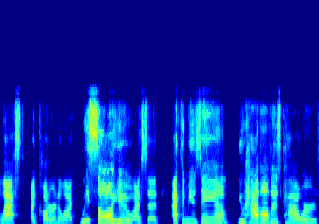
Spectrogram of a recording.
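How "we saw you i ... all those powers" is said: triumphant accusation. Acted.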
